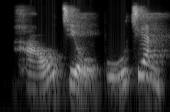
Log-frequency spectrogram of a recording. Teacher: Bú với jiàn thì jiàn là thanh bốn nên là bú lại phải đổi đọc thành bú lên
